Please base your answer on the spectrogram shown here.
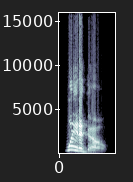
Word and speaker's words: way to go: It should slide out of your mouth as, way to go. We do not pronounce the to fully.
